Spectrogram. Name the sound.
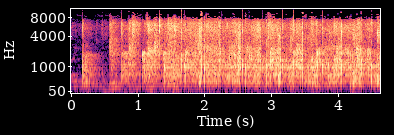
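audience applause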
